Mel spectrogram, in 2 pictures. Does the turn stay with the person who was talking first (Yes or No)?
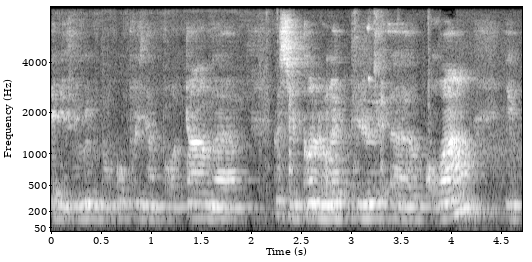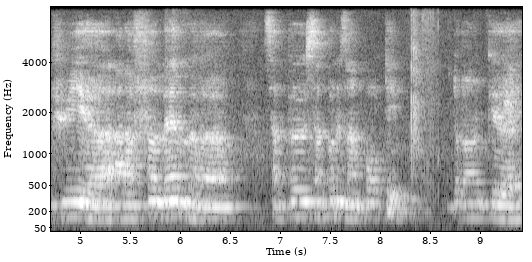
Yes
